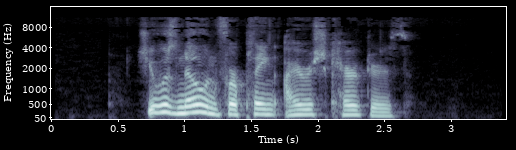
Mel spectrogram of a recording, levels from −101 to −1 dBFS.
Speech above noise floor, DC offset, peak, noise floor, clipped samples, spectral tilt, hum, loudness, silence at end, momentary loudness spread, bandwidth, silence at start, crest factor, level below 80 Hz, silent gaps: 62 dB; under 0.1%; -2 dBFS; -79 dBFS; under 0.1%; -7.5 dB/octave; none; -18 LUFS; 0.85 s; 12 LU; 11 kHz; 0.75 s; 16 dB; -60 dBFS; none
